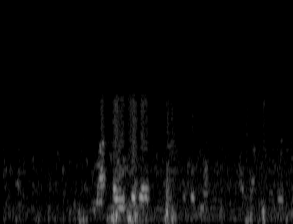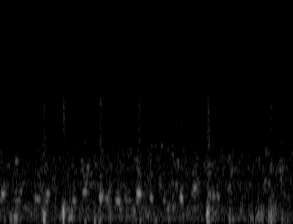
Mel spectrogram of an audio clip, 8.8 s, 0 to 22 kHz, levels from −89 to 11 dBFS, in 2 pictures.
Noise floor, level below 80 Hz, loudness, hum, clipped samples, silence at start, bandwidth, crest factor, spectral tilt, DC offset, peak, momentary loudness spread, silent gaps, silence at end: -73 dBFS; -64 dBFS; -46 LUFS; none; under 0.1%; 0.25 s; 3.9 kHz; 24 dB; -7.5 dB/octave; under 0.1%; -24 dBFS; 24 LU; none; 0.15 s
